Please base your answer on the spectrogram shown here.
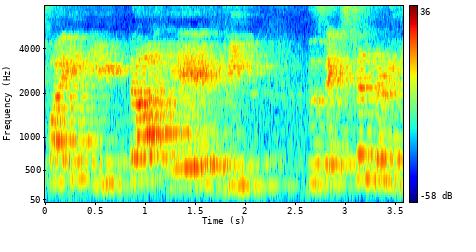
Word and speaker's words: eta: That how you will have to pronounce it? Eta, ETA, right?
